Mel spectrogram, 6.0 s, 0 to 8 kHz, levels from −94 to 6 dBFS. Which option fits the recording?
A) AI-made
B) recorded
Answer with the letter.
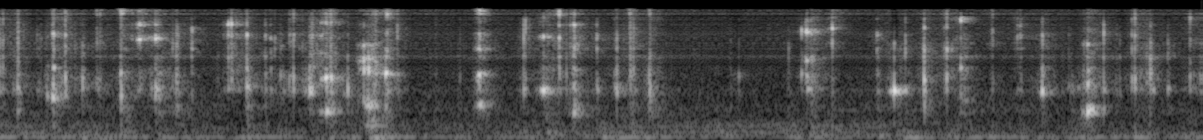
A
